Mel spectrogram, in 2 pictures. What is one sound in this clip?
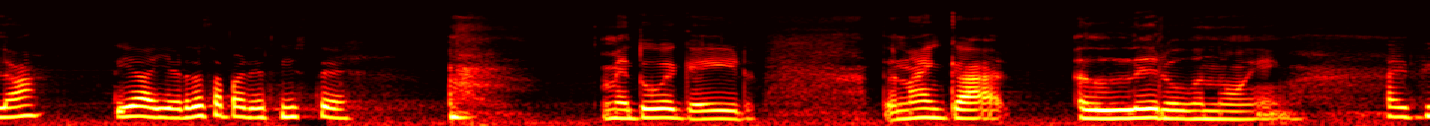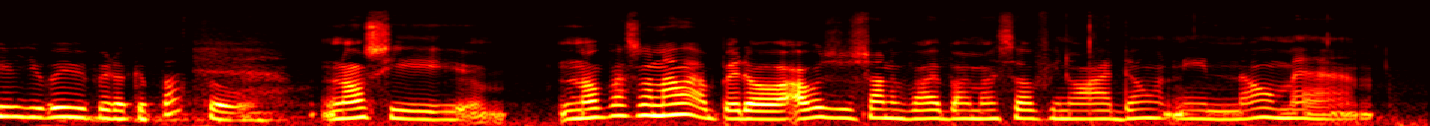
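Another young woman answers through a phone.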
